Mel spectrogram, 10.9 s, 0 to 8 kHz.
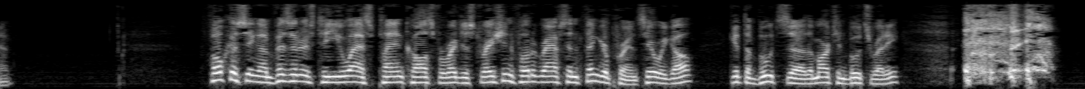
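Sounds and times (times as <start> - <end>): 
faint breath: 1.2 - 1.9, 9.1 - 9.6
speech: 2.1 - 10.3
person coughing harshly with phlegm: 9.5 - 10.6.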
